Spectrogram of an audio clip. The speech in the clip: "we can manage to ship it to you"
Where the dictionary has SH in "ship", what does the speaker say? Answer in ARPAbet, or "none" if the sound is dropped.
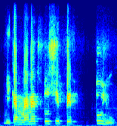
S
